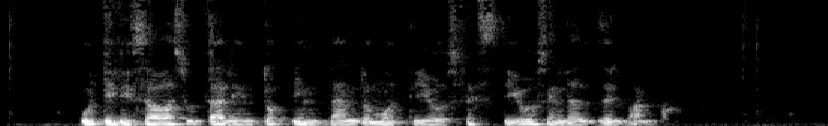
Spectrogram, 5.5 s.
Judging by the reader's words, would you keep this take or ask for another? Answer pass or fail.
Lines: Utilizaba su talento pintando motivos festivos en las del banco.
pass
